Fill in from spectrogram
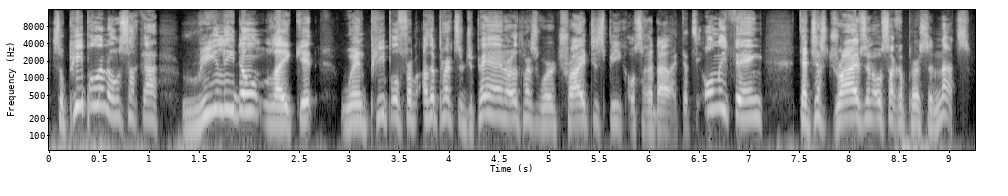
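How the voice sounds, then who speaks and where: Casting note: animated comedian, male, high voice, dry close sound, bursts into put-on shouts. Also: fast, no echo. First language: English. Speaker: rakugo comedian. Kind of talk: stand-up storytelling to an audience.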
